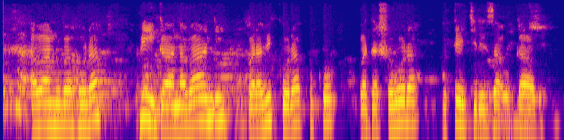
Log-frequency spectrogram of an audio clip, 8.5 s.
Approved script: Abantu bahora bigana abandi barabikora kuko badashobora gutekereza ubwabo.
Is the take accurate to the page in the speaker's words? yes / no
yes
